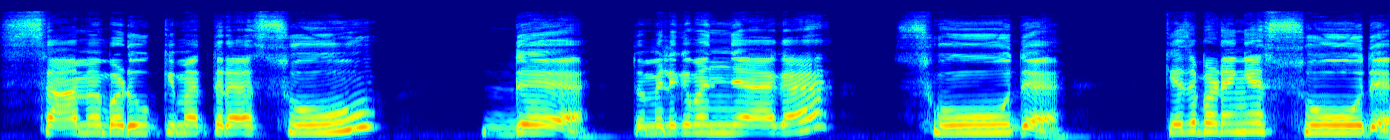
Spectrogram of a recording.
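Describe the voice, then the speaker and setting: Slow, smooth man sounding out syllables. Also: high-pitched, steady tone, fairly bright tone. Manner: sounds out words syllable by syllable, drawing out vowels; addresses viewers as friends, encouraging. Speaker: Hindi reading teacher. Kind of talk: online reading lesson.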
